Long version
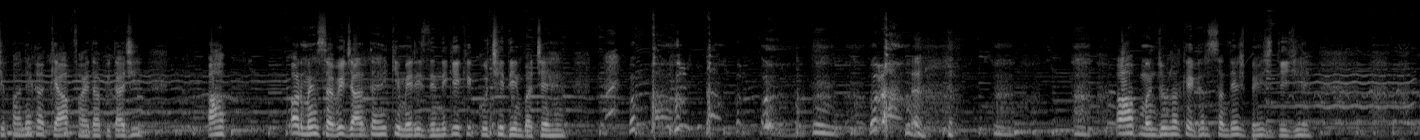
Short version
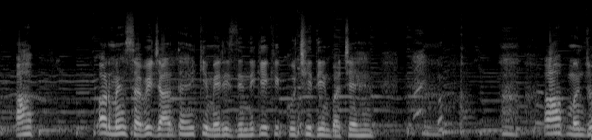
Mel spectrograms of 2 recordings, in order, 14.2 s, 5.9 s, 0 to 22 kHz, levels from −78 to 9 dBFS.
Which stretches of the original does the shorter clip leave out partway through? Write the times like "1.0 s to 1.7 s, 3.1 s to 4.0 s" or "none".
6.2 s to 10.0 s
